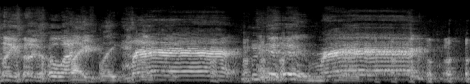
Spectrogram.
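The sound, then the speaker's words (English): A person imitates a goat with two long, wavering bleats, each quavering for about a second, delivered loudly with no other talking. “No, just a goat.”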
